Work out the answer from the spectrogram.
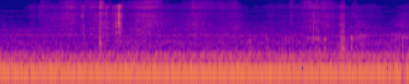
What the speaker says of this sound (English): I'm gonna see if the truck goes away. Truck is not going away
